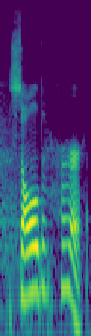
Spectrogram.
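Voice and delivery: "sold her" split into two words, stressing sold; "sold her" as two words, leaning on sold, a little creepy. Shown as a demonstration. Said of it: "If I say it like that, that is creepy".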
